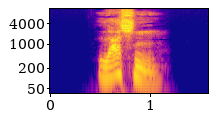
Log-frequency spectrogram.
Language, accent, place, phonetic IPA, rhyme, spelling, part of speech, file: German, Germany, Berlin, [ˈlaʃn̩], -aʃn̩, Laschen, noun, De-Laschen.ogg
- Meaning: plural of Lasche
